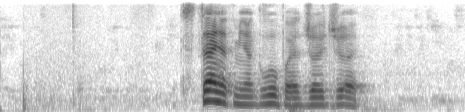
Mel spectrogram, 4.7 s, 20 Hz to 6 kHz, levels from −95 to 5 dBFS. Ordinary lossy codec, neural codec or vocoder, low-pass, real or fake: none; vocoder, 22.05 kHz, 80 mel bands, Vocos; 5.4 kHz; fake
